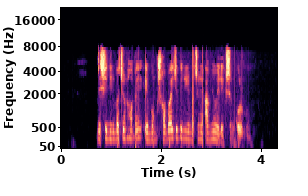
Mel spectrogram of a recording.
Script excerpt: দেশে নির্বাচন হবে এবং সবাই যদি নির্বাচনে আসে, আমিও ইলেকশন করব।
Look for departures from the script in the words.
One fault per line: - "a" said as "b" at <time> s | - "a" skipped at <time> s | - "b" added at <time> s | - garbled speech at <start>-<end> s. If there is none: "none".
- "আসে" skipped at 2.8 s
